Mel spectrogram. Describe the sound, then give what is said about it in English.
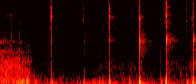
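Several sharp finger snaps, about five, ring out in a loose, uneven rhythm, crisp and bright, snapped as jazz-style applause in place of clapping after a haiku, following a brief low murmur at the start. “That's how you clap and jazz things.”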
